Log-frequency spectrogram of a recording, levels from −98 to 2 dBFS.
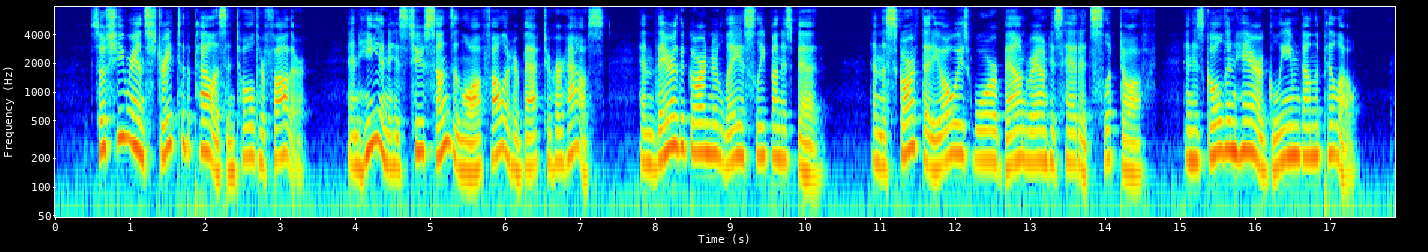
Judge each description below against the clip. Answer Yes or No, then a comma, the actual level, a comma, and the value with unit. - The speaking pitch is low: No, high, 200 Hz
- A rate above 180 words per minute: Yes, average, 190 wpm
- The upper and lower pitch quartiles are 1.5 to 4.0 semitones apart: No, average, 4.7 semitones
